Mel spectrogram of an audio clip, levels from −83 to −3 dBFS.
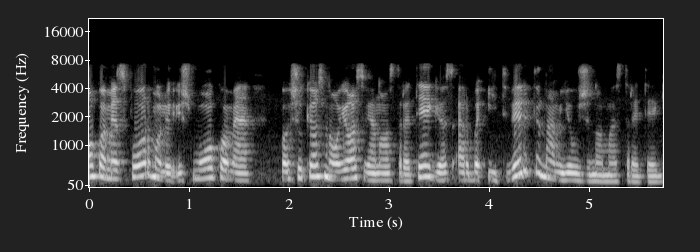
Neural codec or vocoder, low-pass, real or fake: none; 7.2 kHz; real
